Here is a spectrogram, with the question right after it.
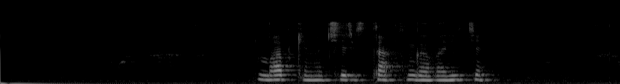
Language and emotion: Russian, neutral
